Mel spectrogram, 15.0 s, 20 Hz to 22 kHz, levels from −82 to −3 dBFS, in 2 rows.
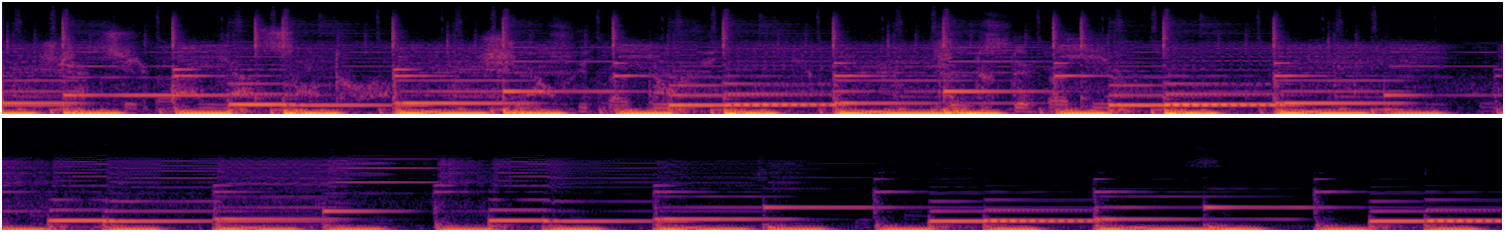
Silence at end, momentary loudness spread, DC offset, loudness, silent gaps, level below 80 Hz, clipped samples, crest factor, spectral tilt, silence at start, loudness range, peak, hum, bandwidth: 0 s; 9 LU; under 0.1%; -32 LUFS; none; -30 dBFS; under 0.1%; 16 dB; -6 dB/octave; 0 s; 6 LU; -12 dBFS; none; 13 kHz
